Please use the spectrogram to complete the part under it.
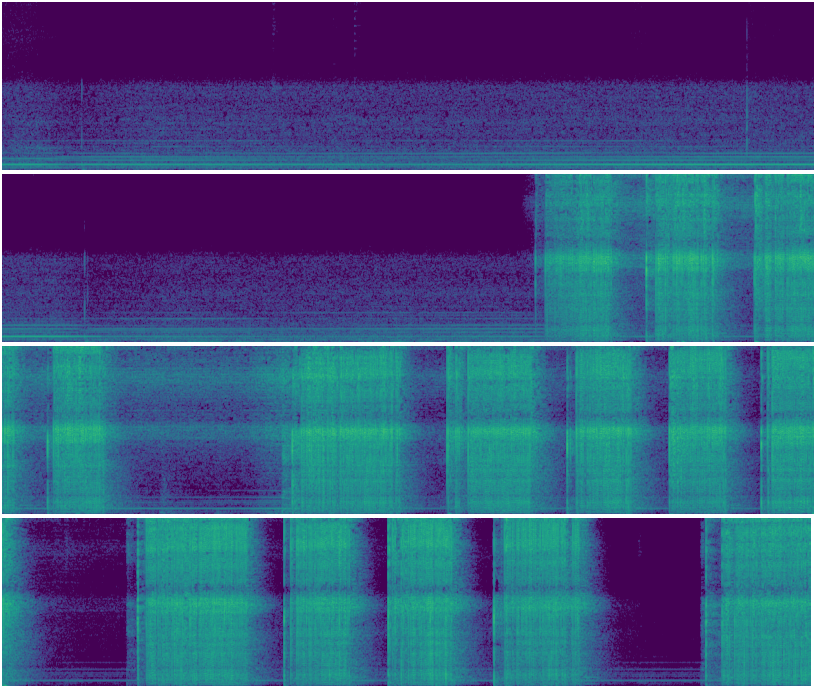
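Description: Sheet metal cover being ground down with a power sander after welding, heard after a quiet humming stretch as loud, repeated bursts of harsh grinding of a second or so each, separated by brief pauses.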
